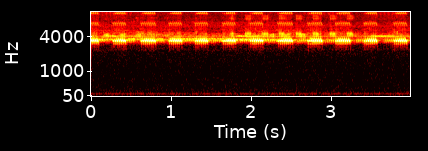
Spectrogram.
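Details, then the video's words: In Changnyeong, Gyeongnam, on a late autumn night, grass insects pulse out high, bright chirps in a fast even rhythm, about three per second, backed by a quieter higher trill and a low droning hum. "깊은밤 가을 풀벌레 소리"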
